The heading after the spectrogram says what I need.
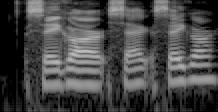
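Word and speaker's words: Saagar: Sagar, that's how you say his name, kind of leans a little bit right, and Crystal definitely leans left.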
